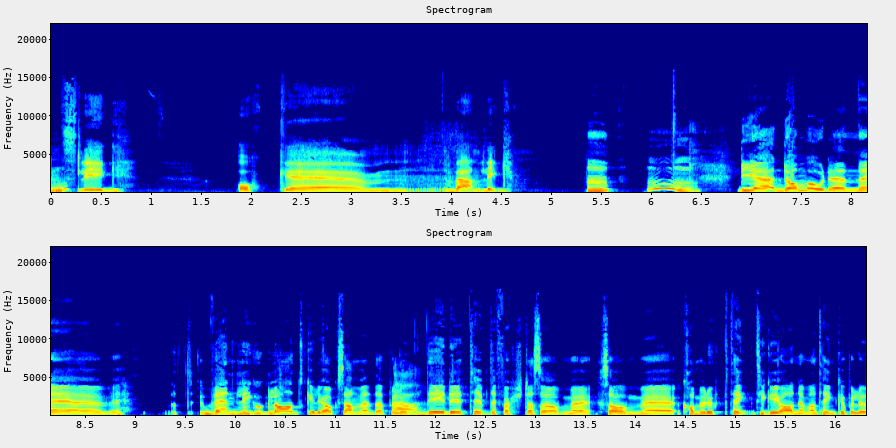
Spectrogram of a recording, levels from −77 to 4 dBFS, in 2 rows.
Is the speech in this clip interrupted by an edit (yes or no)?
no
